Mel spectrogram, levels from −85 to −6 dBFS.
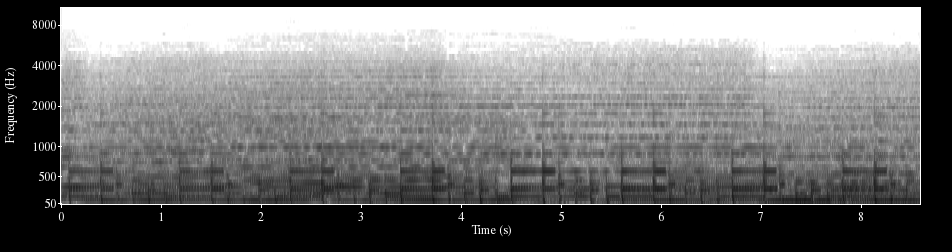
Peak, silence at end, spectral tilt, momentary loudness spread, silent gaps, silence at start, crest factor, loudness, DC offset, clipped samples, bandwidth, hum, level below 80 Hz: -2 dBFS; 0 s; -10.5 dB/octave; 4 LU; none; 0 s; 18 dB; -21 LUFS; under 0.1%; under 0.1%; 5.6 kHz; none; -34 dBFS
